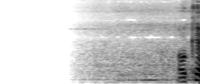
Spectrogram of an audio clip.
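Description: A faint steady buzzing hum fades in after a moment of silence; near the end a woman says "Okay" with a falling pitch, the loudest sound.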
